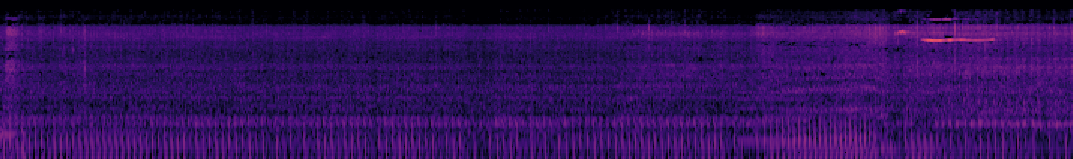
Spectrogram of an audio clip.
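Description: A vehicle's engine idling steadily, running louder for a couple of seconds about ten seconds in. A short, high, thin tone sounds near the end.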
